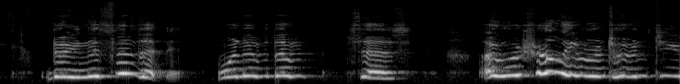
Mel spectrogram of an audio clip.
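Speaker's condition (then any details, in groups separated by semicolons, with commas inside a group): Quadriplegic cerebral palsy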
